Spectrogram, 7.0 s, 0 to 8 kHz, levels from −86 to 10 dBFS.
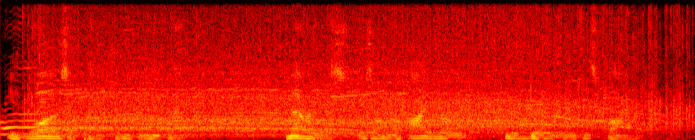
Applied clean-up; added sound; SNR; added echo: none; Applause / Crowd / Cheering; 0 dB; reverberation time 3.0 s.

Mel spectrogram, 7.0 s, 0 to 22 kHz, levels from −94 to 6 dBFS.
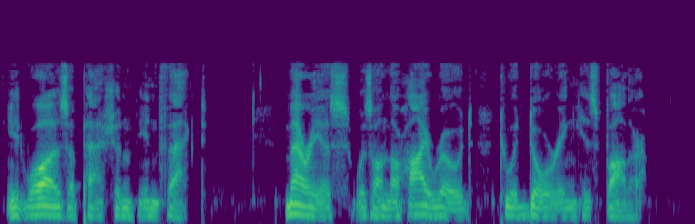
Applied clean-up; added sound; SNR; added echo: none; none; none; none.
